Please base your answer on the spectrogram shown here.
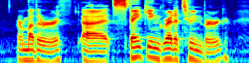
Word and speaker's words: Thunberg: I like to think that he's probably actively yes, it's pronounced Thunberg, Chad Boris. It's Greta Thunberg.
